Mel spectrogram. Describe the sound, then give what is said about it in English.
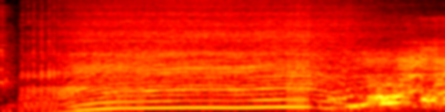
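Chainsaw revving, a loud buzzing engine tone that climbs in pitch and then holds steady, heard alone with no talk. “I'm the big bot and I've got a big chainsaw and I'm gonna mow through all of you!”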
